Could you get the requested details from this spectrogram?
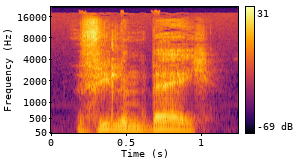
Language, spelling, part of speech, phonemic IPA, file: Dutch, vielen bij, verb, /ˈvilə(n) ˈbɛi/, Nl-vielen bij.ogg
- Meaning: inflection of bijvallen: 1. plural past indicative 2. plural past subjunctive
